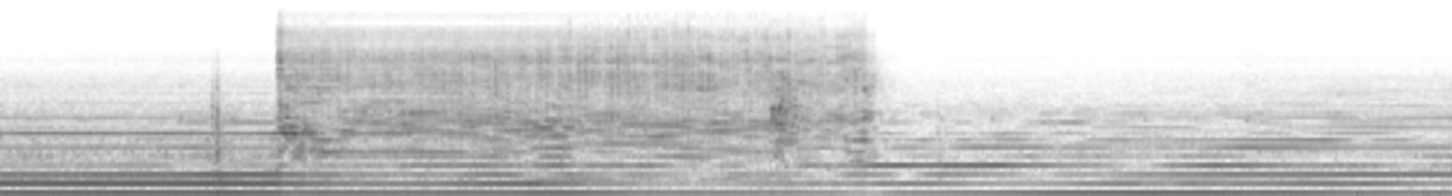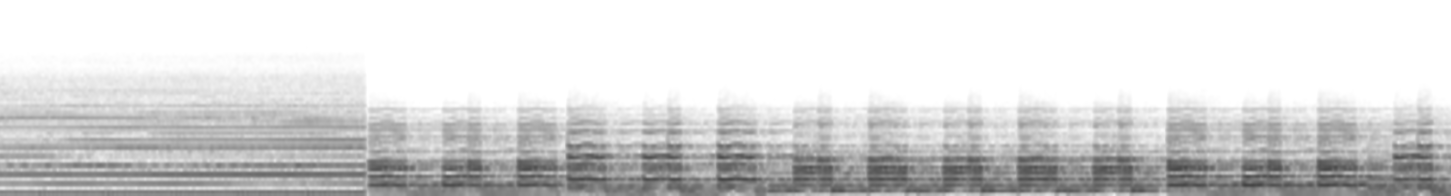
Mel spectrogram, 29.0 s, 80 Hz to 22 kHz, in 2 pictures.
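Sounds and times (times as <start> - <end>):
music: 2.0 - 29.0
planer humming: 2.1 - 9.6
board being cut with loud hiss: 2.8 - 9.2.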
